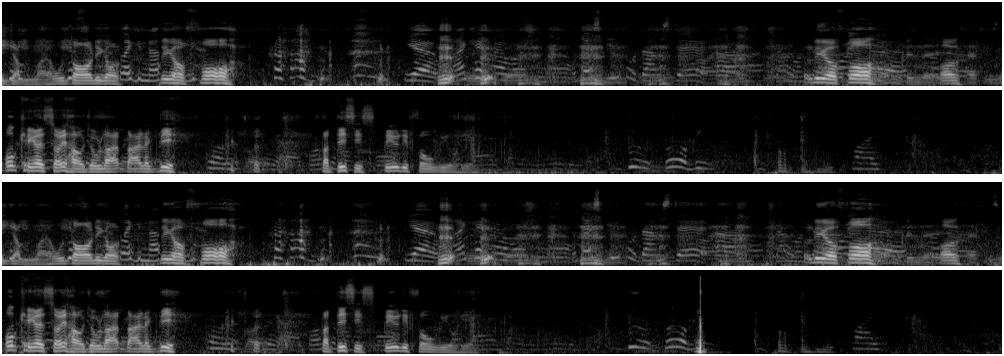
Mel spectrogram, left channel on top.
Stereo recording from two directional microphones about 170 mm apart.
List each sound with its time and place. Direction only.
0.3 s speech: 5° left (ahead or behind)
1.2 s speech: 60° left (ahead or behind)
1.6 s speech: 5° right (ahead or behind)
2.7 s a sound: 60° left (ahead or behind)
4.0 s a sound: 40° left (ahead or behind)
4.3 s speech: 5° right (ahead or behind)
7.1 s music: centre (ahead or behind)
8.0 s a man's voice: centre (ahead or behind)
